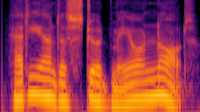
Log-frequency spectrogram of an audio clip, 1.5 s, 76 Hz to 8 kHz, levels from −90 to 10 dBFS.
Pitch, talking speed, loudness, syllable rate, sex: 130 Hz, 240 wpm, -14 LUFS, 6.2 syllables/s, male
